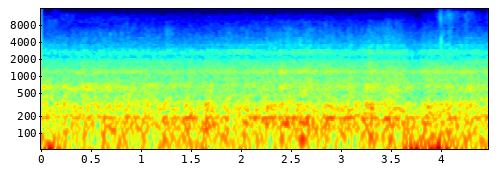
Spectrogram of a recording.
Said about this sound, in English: As a tram goes past, as I was walking down from Clarendon Street, where I caught the number 112 tram from the centre of Melbourne,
